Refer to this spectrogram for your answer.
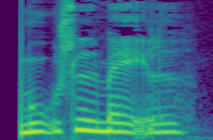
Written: musselmalet

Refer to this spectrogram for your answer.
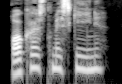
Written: råkostmaskine

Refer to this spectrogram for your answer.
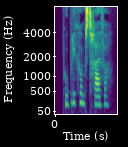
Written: publikumstræffer

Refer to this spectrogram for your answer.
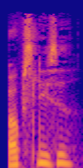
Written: opslidset

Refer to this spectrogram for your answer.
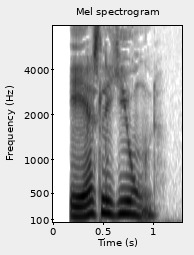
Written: æreslegion

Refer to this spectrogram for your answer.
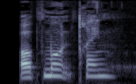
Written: OPMUNTRINGER

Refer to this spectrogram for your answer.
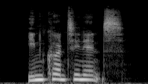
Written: inkonsistens

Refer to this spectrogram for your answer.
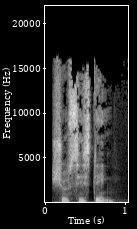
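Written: chaussésten

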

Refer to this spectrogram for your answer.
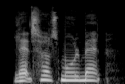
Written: landsholdsmålmand

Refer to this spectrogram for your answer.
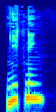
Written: NITNING

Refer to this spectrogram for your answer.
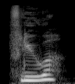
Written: flyver

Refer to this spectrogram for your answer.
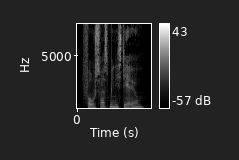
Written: Forsvarsministerium

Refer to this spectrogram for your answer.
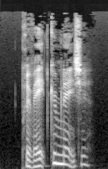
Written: PRIVATGYMNASIUM

